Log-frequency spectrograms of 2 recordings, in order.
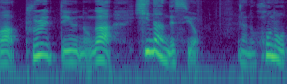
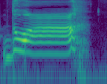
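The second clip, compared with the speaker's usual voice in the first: loud, higher mock wail; dramatic cry; 6 semitones higher, 8 dB louder, much slower than usual. Reading a listener's letter about missing the restaurant, dramatic cry. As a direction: belt out a comic cry of dismay.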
